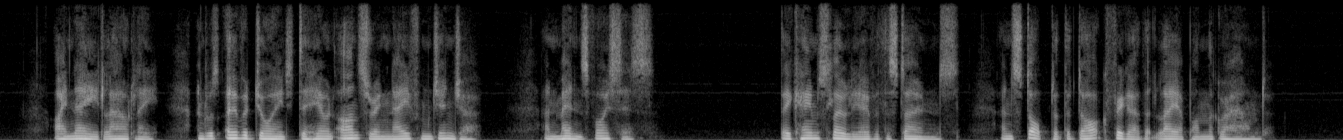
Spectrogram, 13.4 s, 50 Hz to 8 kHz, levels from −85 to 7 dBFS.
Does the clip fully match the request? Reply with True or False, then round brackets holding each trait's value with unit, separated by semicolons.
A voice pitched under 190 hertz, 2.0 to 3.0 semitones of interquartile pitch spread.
True (140 Hz; 2.6 semitones)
